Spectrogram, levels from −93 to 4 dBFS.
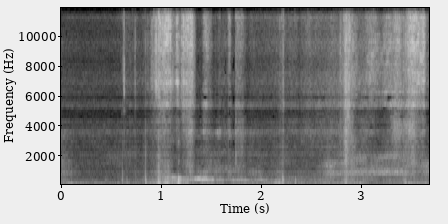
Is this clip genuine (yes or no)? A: no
